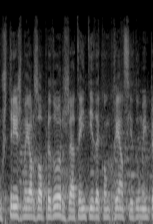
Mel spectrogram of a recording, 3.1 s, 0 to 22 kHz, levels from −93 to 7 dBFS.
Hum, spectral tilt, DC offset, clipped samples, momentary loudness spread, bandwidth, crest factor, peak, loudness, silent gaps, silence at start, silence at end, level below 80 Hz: none; -6.5 dB/octave; under 0.1%; under 0.1%; 5 LU; 14.5 kHz; 14 dB; -10 dBFS; -24 LUFS; none; 0 s; 0 s; -54 dBFS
